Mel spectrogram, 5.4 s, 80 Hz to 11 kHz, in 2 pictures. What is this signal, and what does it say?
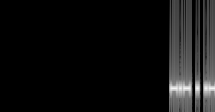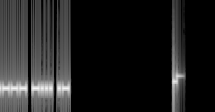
Morse code, heard as a keyed tone, about 39 wpm, 700 Hz. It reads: KE1BA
